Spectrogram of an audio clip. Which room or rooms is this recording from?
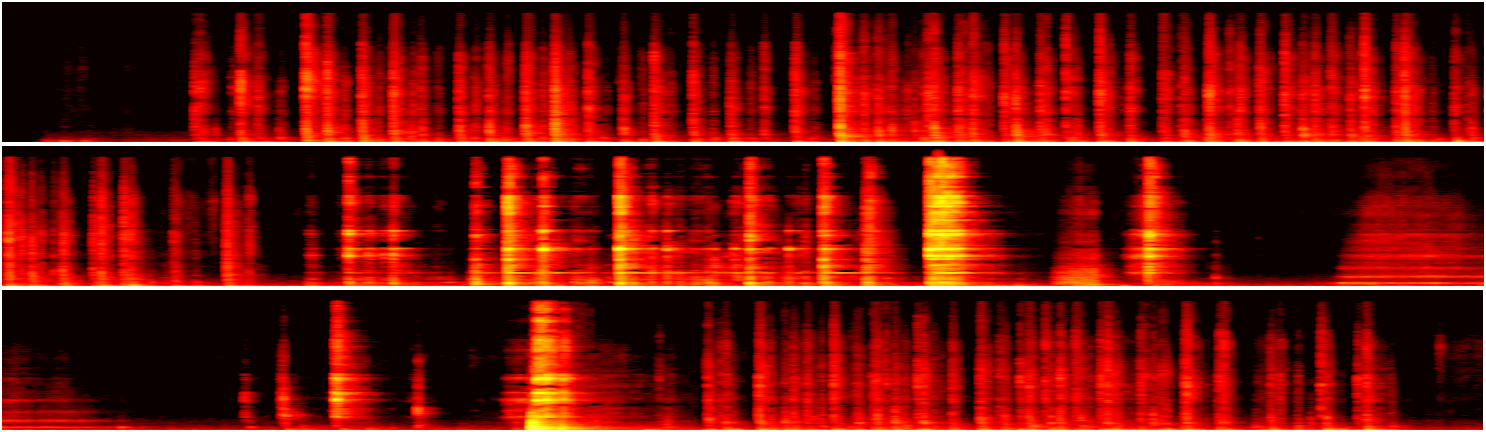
office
